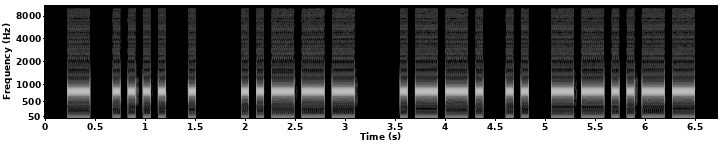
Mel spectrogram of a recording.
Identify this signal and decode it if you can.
Morse code, heard as a keyed tone, about 16 wpm, 800 Hz. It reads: THE 2 PI,
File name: Technical Subjects / Technical Subjects-mp3s / XL @15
